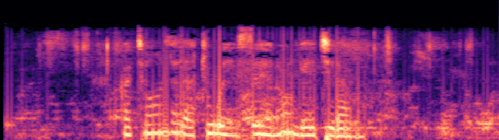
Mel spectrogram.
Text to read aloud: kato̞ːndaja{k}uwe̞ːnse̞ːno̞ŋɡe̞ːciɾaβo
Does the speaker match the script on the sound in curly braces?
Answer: no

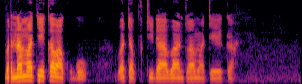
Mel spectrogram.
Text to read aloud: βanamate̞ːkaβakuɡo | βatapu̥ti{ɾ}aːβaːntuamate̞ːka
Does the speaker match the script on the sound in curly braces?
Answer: yes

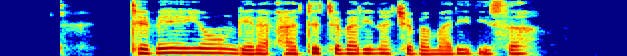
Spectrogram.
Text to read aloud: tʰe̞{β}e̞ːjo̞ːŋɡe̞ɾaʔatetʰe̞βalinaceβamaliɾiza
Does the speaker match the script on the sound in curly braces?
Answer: yes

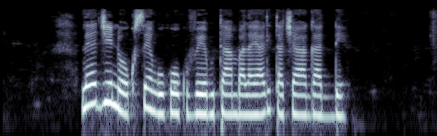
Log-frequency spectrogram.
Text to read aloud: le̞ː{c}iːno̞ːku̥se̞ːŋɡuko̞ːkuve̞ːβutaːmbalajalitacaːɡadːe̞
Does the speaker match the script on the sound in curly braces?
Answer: no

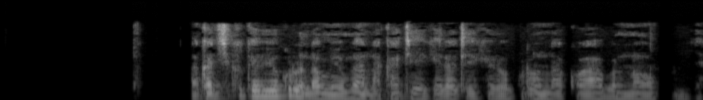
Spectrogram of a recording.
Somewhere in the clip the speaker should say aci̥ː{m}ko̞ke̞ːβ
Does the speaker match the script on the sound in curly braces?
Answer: no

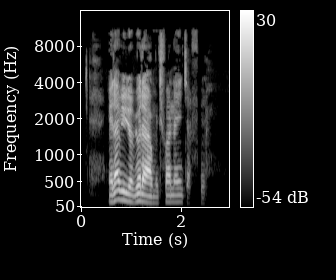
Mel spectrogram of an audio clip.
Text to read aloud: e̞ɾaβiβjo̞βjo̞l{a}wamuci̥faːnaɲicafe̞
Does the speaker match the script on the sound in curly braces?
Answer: yes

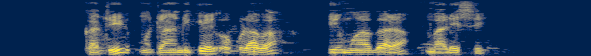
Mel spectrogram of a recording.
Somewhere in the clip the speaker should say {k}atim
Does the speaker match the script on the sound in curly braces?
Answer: yes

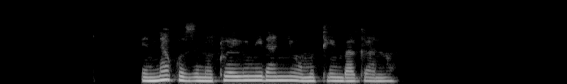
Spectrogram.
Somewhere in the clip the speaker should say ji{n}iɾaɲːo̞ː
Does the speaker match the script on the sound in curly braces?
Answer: yes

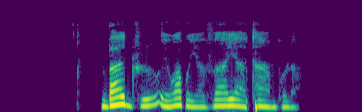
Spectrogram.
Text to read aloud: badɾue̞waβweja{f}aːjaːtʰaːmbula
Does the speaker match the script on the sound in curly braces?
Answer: no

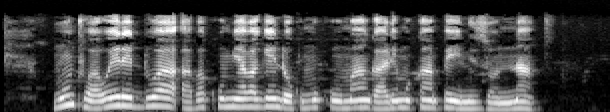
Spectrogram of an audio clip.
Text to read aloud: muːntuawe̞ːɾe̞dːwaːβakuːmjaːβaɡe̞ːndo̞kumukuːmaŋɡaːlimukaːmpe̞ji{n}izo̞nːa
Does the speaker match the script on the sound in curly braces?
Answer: yes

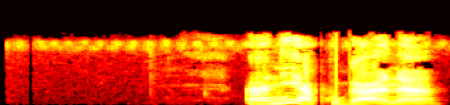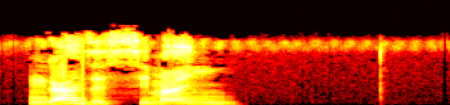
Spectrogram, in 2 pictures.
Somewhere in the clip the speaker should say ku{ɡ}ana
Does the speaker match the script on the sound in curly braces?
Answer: yes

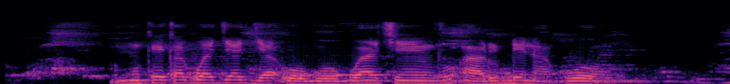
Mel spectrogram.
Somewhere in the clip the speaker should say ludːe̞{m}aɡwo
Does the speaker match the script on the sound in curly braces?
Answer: no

